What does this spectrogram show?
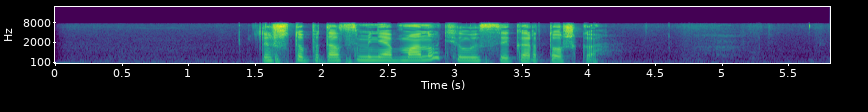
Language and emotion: Russian, angry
